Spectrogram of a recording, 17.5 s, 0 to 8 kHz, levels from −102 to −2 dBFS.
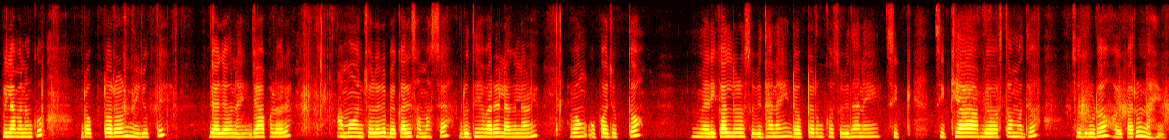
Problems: none marked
